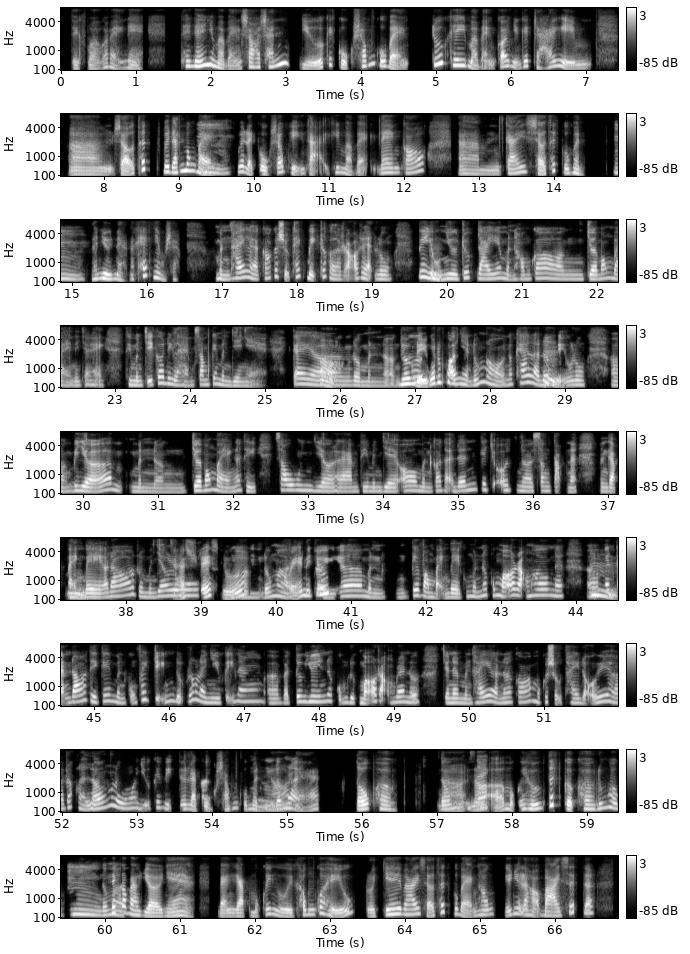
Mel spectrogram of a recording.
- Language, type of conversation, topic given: Vietnamese, podcast, Bạn có kỷ niệm vui nào gắn liền với sở thích của mình không?
- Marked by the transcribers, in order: tapping; "làm" said as "ừn"; other background noise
